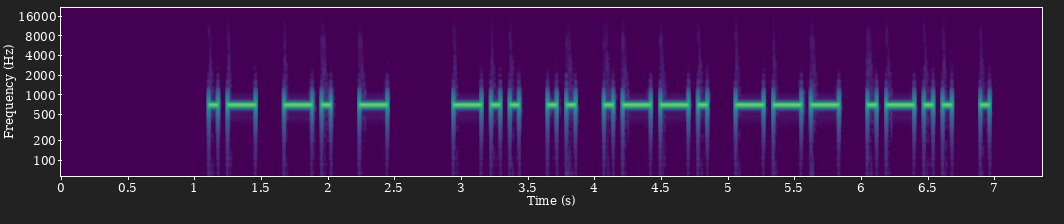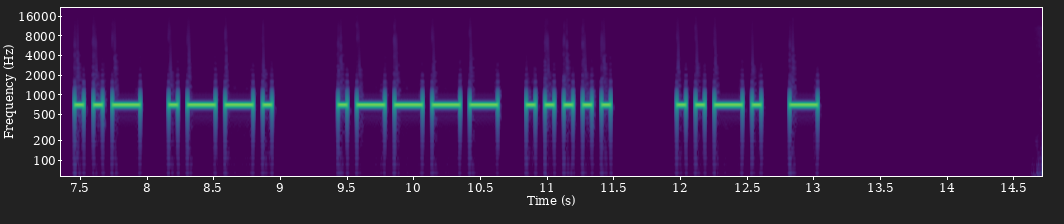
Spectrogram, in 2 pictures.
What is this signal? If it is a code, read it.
Morse code, heard as a keyed tone, about 17 wpm, 700 Hz. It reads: ANT DIPOLE UP 15 FT
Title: Practice QSO - Exchange 2 - Info - 17wpm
